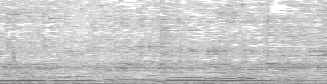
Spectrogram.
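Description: Procession music: a single melody line in long held notes that step between pitches, with a second gliding line about halfway through, over irregular low drum thumps.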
